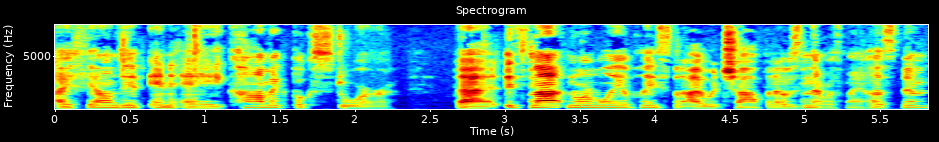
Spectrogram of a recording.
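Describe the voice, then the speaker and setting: A woman speaks quietly at a moderate pace. Her pitch is fairly low. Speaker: YouTuber showing her collection. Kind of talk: casual show-and-tell vlog.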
